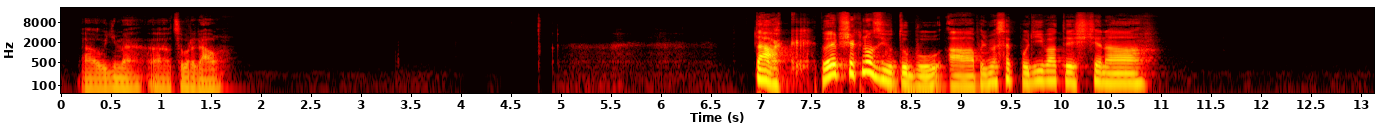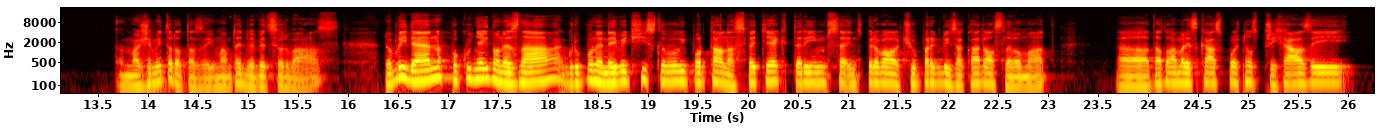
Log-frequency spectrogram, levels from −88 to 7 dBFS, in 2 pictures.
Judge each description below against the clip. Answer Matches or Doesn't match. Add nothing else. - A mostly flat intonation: Doesn't match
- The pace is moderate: Doesn't match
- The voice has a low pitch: Matches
